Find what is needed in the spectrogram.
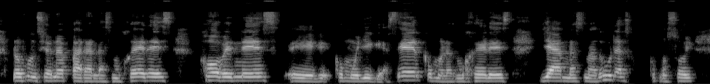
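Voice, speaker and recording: A woman speaks with a very deep, low pitch and fairly even intonation. Her pace is fairly slow. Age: 40s. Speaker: feminist activist and communicator. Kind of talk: interview conversation.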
